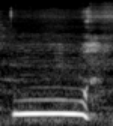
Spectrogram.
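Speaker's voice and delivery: long, high-pitched "whoo". Real, not acted. Telling viewers about going through those pains, high whoo. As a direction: let out a drawn, high whoo. Exclaiming over remembered pains.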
